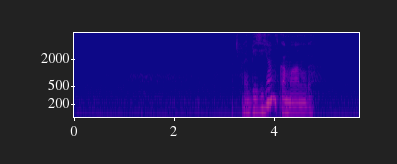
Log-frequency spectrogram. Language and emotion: Russian, neutral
